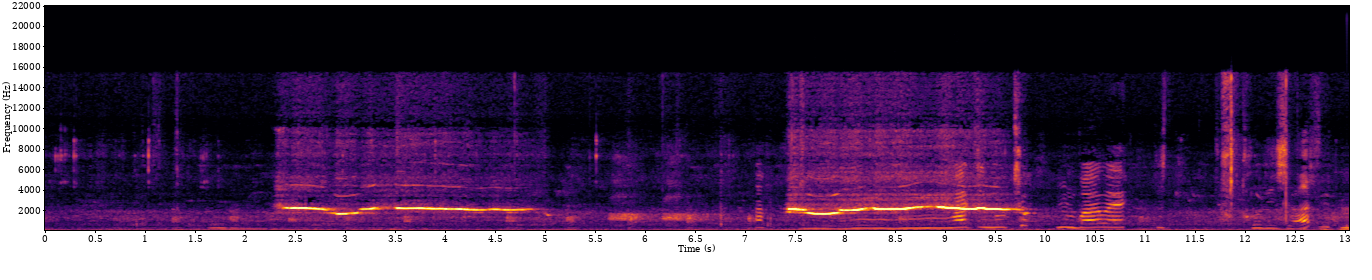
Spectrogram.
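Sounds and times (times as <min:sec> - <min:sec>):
high whistle: 0:02.4 - 0:05.1, 0:07.4 - 0:09.9.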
